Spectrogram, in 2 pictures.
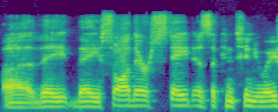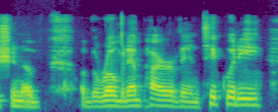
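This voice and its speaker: Here is an ordinary speaking voice with an American accent. It moves at a moderate pace with fairly even intonation. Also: man, medium pitch for a man. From Alaska. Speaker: historian, former navy officer. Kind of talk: academic interview.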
